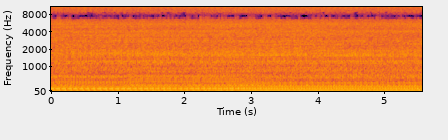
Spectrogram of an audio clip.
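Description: Diesel idling unevenly, the low clatter wavering and loping rather than holding a steady beat; rough idle, cause not yet known.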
